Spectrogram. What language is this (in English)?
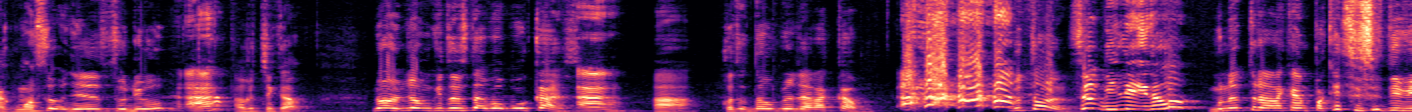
Malay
